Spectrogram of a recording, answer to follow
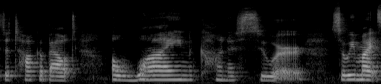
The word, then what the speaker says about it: connoisseur: Notice the English pronunciation here, connoisseur, connoisseur.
